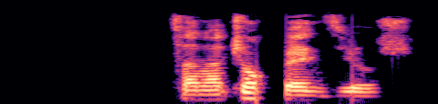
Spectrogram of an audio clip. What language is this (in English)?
Turkish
